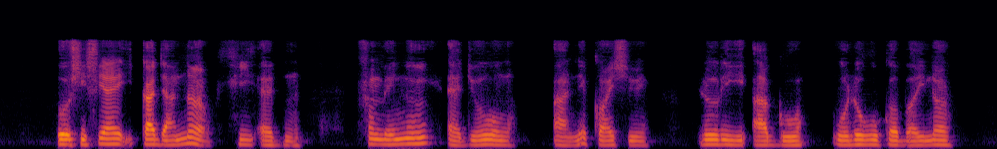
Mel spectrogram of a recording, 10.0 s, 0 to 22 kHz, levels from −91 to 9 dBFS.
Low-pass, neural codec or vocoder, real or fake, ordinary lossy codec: 7.2 kHz; codec, 16 kHz, 1.1 kbps, Voila-Tokenizer; fake; Opus, 64 kbps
